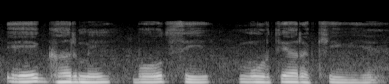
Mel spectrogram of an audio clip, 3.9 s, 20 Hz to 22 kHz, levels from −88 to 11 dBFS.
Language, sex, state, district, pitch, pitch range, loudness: Hindi, male, Uttar Pradesh, Saharanpur, 135 Hz, 125-140 Hz, -15 LUFS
